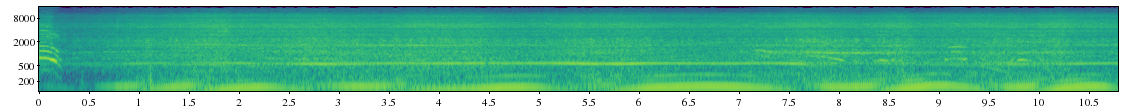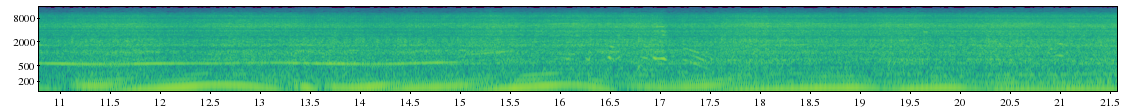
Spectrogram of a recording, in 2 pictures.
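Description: Off-road 4x4 engine revved up and down over and over, about once a second, as a vehicle stuck in deep mud is worked free. A steady whine runs above it and stops about three-quarters of the way through.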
